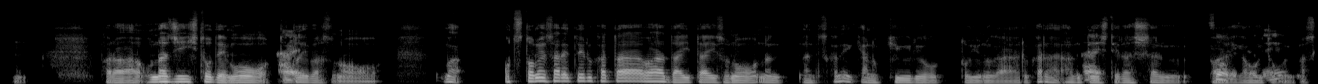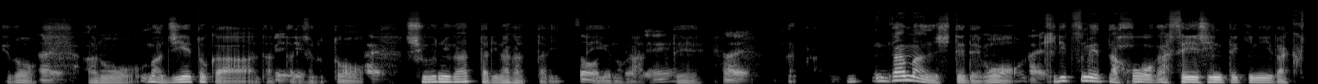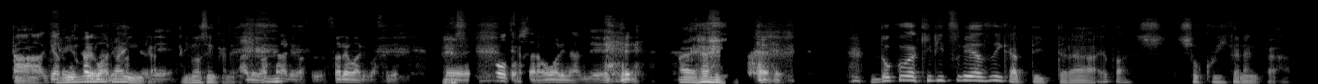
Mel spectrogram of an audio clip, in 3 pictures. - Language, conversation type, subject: Japanese, unstructured, お金の使い方で大切にしていることは何ですか？
- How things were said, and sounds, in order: chuckle; laughing while speaking: "終わりなんで。はい"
